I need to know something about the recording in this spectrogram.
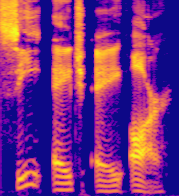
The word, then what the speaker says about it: char: is the character type the keyword you must use is c-h-a-r pronounced char it is a string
